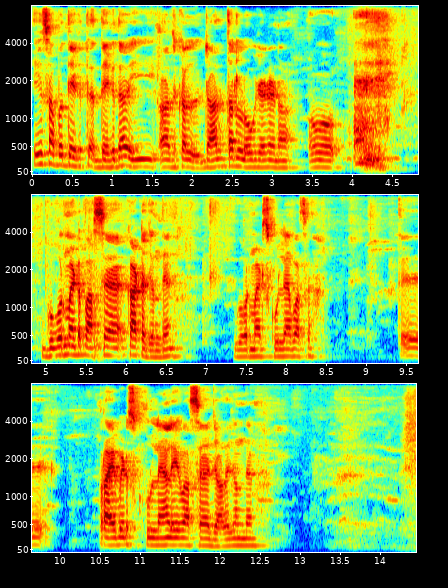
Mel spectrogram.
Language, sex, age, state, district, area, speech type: Dogri, male, 30-45, Jammu and Kashmir, Samba, rural, spontaneous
